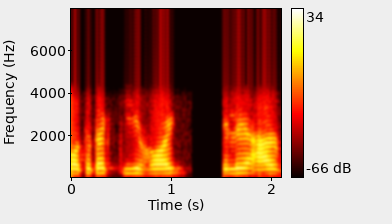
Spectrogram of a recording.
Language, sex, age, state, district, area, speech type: Bengali, male, 30-45, West Bengal, Howrah, urban, conversation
